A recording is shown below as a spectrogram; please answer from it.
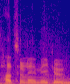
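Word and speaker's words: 初音ミク: It's So I've Hatsune. always said it how I thought it was said. It's Japanese. It's Hatsune Miku.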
